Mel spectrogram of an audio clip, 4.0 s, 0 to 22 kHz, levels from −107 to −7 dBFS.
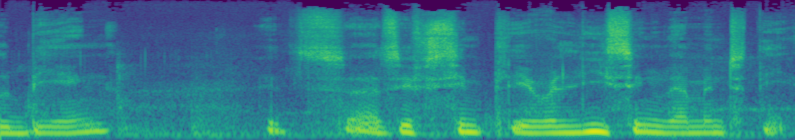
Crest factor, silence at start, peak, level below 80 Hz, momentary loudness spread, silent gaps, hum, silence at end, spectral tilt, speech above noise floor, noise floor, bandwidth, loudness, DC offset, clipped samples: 16 dB; 0 s; -10 dBFS; -62 dBFS; 14 LU; none; none; 0 s; -4.5 dB/octave; 20 dB; -46 dBFS; 18.5 kHz; -25 LUFS; under 0.1%; under 0.1%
